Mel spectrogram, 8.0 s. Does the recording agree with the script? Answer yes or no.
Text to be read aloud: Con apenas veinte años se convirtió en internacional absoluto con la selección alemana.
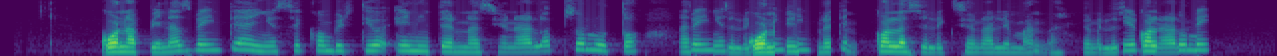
no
